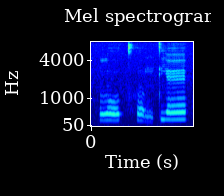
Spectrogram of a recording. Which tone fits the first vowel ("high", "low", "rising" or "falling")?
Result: rising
